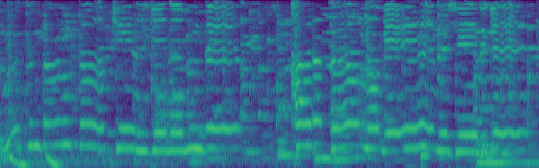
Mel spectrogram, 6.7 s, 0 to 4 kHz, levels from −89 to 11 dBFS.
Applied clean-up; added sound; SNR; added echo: classical method log-MMSE.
